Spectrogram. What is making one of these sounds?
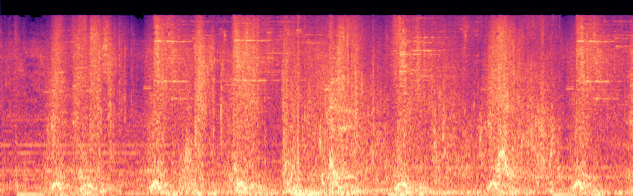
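Fantasy battle sound effects clash and crackle as game characters fight.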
